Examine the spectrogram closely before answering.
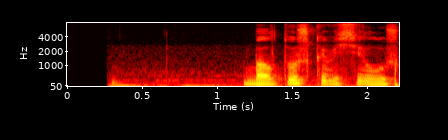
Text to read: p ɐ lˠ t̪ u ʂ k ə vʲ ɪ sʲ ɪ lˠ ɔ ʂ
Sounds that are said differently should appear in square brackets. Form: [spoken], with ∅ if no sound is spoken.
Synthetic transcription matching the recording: [b] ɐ lˠ t̪ u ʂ k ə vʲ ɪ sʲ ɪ lˠ [u] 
